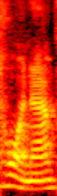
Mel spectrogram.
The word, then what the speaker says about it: Joanán: Entonces, entonces lo digo Joanán, se pronuncia Joanán para efectos legales en español, pero digo yo, y ya está, se acabó el rollo.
